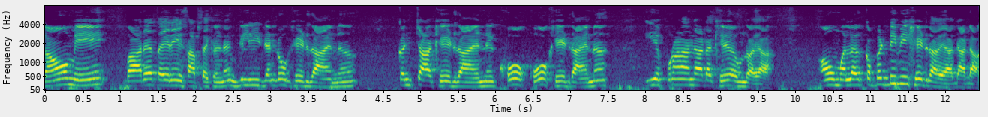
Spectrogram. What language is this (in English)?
Sindhi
